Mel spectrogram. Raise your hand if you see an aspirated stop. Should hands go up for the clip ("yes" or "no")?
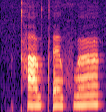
yes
